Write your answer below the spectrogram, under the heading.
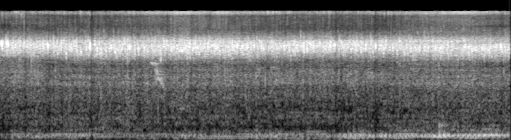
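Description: Tiny fish sizzling steadily in hot oil in a wok while being mixed by hand.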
